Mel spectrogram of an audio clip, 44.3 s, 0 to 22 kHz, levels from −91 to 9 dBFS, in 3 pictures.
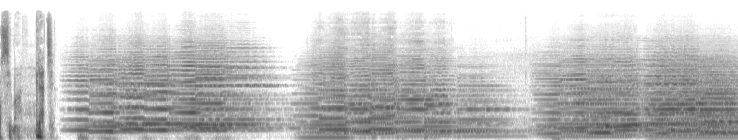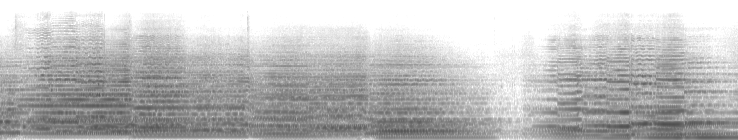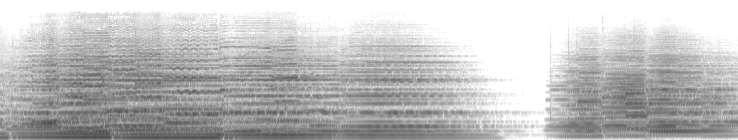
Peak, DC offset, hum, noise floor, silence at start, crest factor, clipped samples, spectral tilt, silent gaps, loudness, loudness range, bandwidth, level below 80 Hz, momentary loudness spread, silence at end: -6 dBFS; under 0.1%; none; -72 dBFS; 0 s; 20 dB; under 0.1%; -5 dB/octave; none; -27 LUFS; 9 LU; 15.5 kHz; -52 dBFS; 13 LU; 0 s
